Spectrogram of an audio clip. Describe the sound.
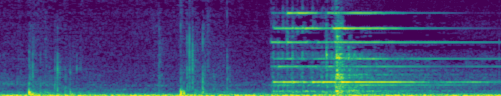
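A telephone rings with a sustained bright bell tone that begins partway through and carries on to the end, faint over a low background hum.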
